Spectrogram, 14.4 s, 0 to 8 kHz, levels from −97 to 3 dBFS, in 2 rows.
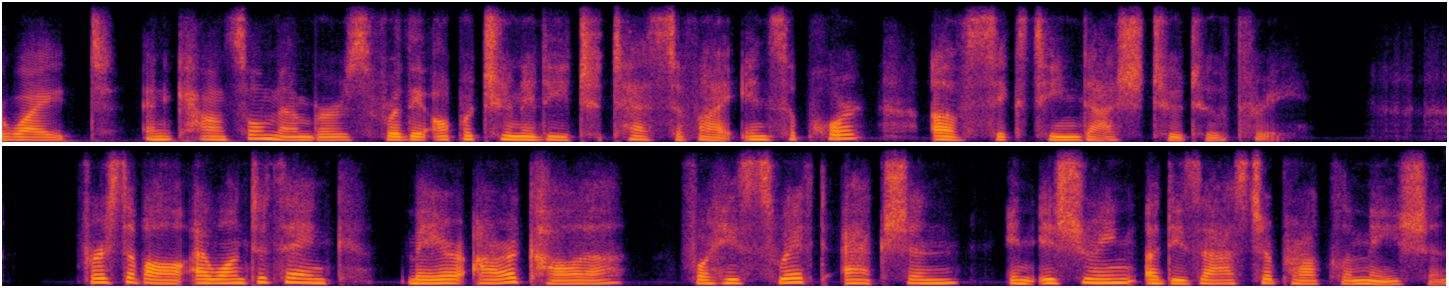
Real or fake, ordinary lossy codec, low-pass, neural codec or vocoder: fake; Opus, 32 kbps; 7.2 kHz; codec, 16 kHz in and 24 kHz out, 0.4 kbps, LongCat-Audio-Codec, two codebook decoder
